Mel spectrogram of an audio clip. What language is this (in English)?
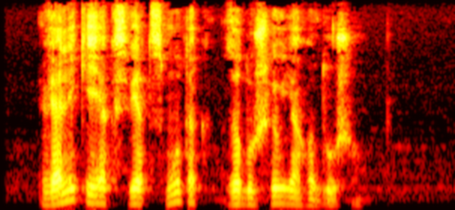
Belarusian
